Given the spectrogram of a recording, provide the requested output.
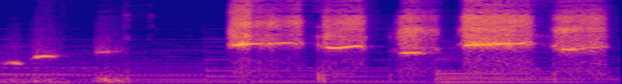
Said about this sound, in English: that's the song that I constantly whistle randomly. What's the song? Whistle it.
